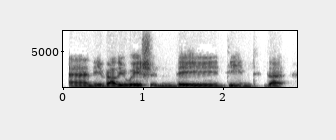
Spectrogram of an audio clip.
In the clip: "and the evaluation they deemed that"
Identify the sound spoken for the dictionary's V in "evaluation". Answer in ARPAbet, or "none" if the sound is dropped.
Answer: V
